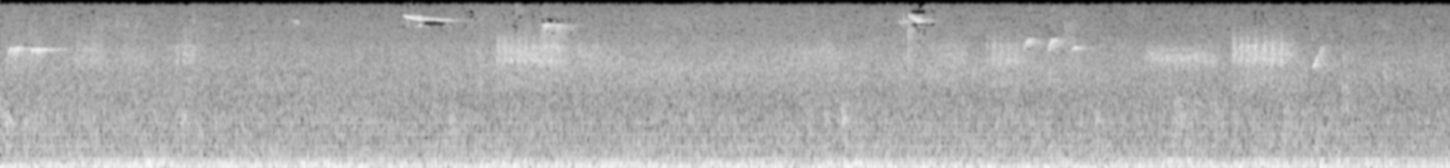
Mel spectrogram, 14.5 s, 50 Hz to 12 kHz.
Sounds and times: birds singing 0:00.0 - 0:02.1
birds singing 0:04.0 - 0:06.1
birds singing 0:09.0 - 0:13.5

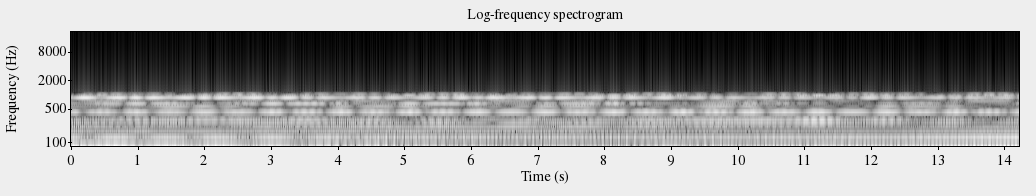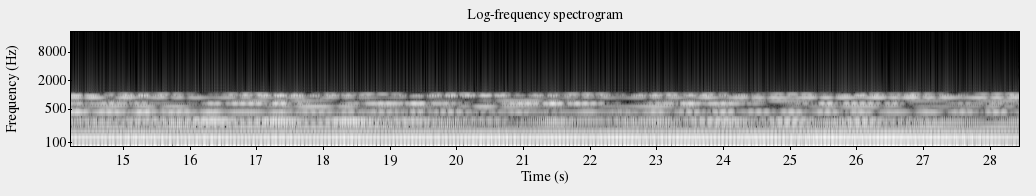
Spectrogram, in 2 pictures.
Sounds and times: pure ambient sine wave 0:00.0 - 0:28.4

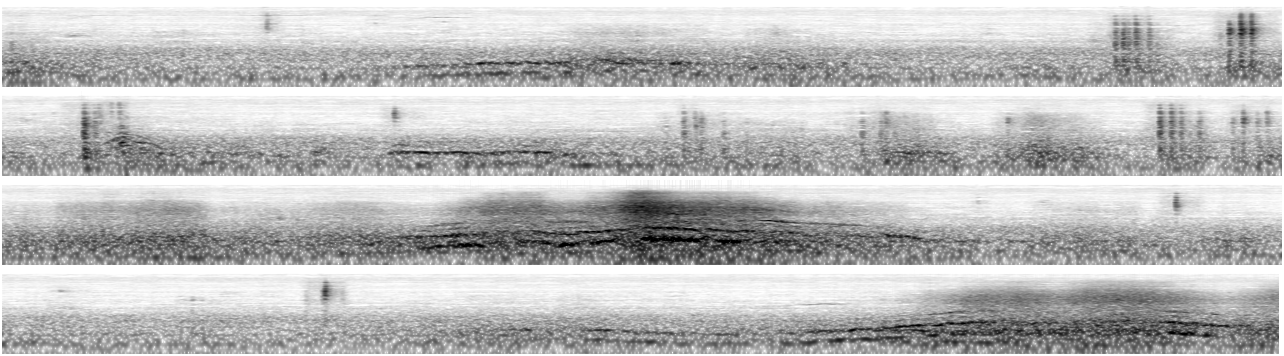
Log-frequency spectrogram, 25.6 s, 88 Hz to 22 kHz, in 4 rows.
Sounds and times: Wind Cracked Window 0:00.0 - 0:25.5
creaking 0:05.4 - 0:07.9
creaking 0:09.4 - 0:18.8

